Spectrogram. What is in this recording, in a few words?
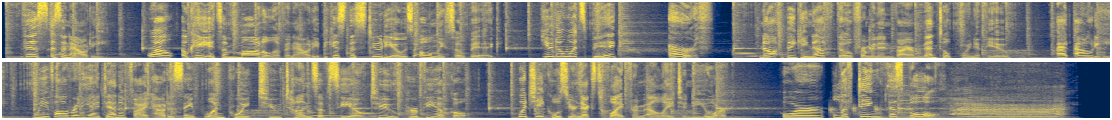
spot; Audi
